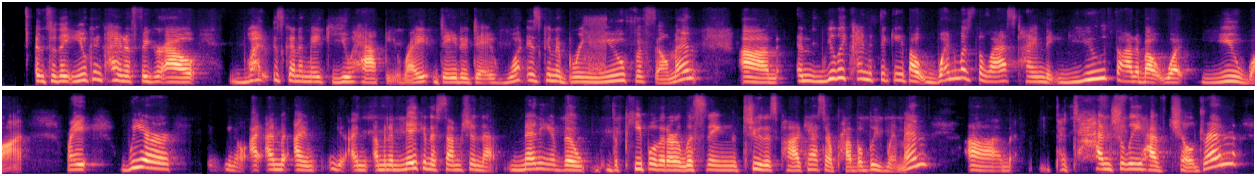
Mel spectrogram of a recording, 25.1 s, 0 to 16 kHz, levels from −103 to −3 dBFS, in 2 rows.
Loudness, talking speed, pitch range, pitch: -20 LUFS, 190 wpm, 195-255 Hz, 215 Hz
